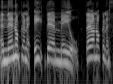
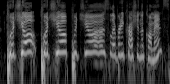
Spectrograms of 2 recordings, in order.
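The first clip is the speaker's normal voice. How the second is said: excited call out; 8 semitones higher than usual. Real, not acted. Urging viewers to comment.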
